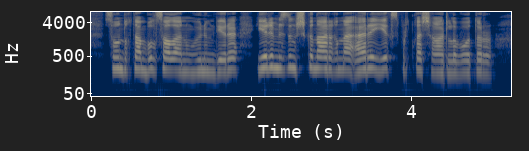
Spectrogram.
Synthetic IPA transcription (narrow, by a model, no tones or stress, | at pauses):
so̞nd̪əq̚t̪ɑnbʊlˠsɑlˠɑnəɴwɵnɪmd̪e̞ɾɪje̞lɪmɪzd̪ɪŋɪʃkʲɪnɑɾəʁənɑʔæɾɪe̞ksport̪̚qɑʃəʁɑɾəlˠəpwo̞t̪əɾ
